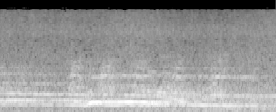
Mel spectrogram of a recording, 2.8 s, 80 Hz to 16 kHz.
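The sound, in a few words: wild dogs howling in The Witcher 3 video game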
